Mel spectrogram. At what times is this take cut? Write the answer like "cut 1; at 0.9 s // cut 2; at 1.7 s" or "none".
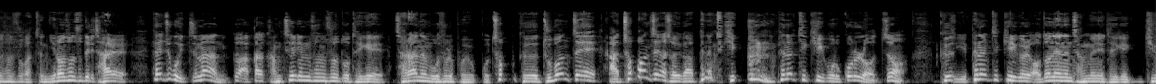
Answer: cut 1; at 2.4 s // cut 2; at 3.9 s // cut 3; at 6.0 s // cut 4; at 9.5 s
